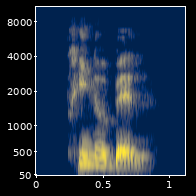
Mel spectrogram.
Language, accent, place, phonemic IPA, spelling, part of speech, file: French, France, Lyon, /pʁi nɔ.bɛl/, prix Nobel, noun, LL-Q150 (fra)-prix Nobel.wav
- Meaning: Nobel Prize (international prize)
